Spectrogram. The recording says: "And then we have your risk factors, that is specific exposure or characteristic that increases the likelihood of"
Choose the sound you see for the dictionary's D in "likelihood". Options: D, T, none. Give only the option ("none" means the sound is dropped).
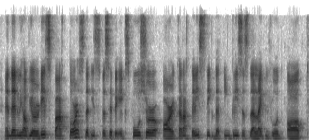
D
